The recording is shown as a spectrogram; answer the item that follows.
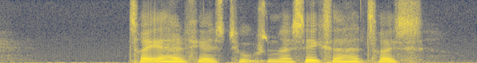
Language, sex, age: Danish, female, 67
